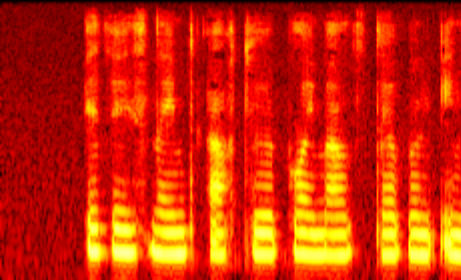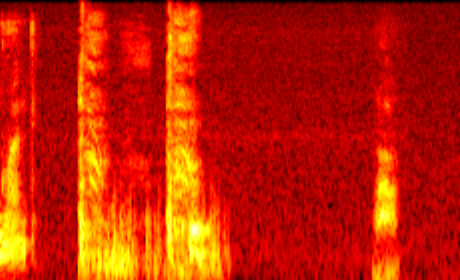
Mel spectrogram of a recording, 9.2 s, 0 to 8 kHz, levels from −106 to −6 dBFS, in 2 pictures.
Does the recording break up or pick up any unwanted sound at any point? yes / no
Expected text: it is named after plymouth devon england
yes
